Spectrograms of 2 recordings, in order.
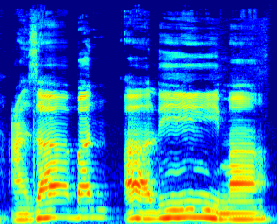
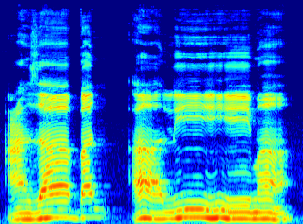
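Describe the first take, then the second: No difference in how they are said.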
